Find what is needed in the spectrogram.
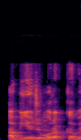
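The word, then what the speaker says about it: مركب: पढ़ेंगे कैसे तो मैं इनकी आपको एक बार स्पेलिंग करके स्पेल करके बता दूं मुफ रद ठीक है ऐसे पढ़ेंगे और मुरक्काब है यह दरअसल मुरब्बा है मुरब्बा क्या होता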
